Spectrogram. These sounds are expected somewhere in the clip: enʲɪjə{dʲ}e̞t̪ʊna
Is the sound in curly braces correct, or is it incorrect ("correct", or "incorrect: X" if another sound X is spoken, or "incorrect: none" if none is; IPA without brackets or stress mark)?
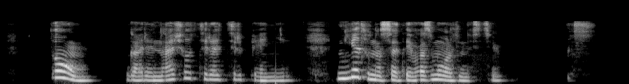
incorrect: nʲ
